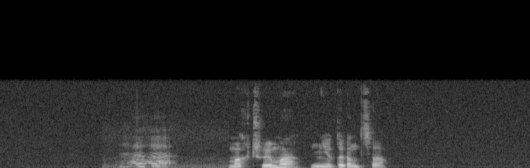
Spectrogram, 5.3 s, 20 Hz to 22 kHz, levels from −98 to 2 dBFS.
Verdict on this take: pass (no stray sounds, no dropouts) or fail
fail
